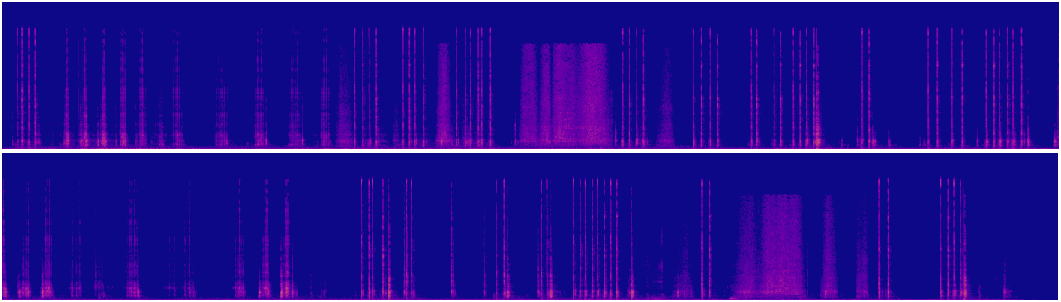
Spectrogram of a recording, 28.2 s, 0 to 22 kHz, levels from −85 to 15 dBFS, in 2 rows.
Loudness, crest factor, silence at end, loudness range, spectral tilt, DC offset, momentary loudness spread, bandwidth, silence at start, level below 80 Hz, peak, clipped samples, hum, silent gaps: -46 LUFS; 28 dB; 0.55 s; 5 LU; -1.5 dB/octave; under 0.1%; 18 LU; 18 kHz; 0 s; -64 dBFS; -20 dBFS; under 0.1%; none; none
